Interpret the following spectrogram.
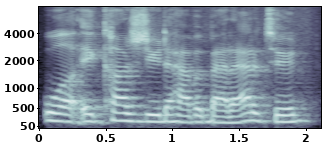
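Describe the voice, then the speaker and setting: A woman's voice: on the low side, fairly even intonation, fairly quick, roomy sound. A woman hosting a podcast, asking young players probing, coaching questions. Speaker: podcast host.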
